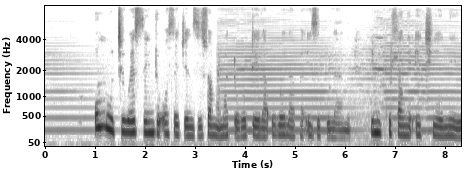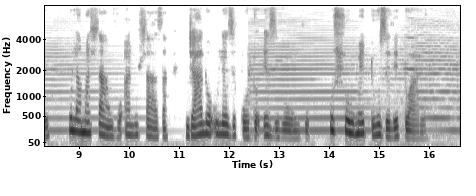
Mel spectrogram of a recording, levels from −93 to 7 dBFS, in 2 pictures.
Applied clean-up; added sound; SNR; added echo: none; Bowed string instrument; 20 dB; none.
